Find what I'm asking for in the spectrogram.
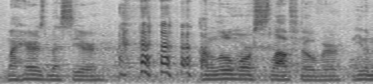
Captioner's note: laughs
